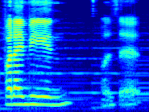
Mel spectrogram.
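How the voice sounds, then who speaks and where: A woman's voice: medium pitch, monotone, a little slow, vocal fry, soft background music. A woman from Ireland with a neutral, North American-sounding accent, chatting casually and slangily on a rambling, giggly game stream. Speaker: live streamer. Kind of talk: casual gaming stream chat.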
